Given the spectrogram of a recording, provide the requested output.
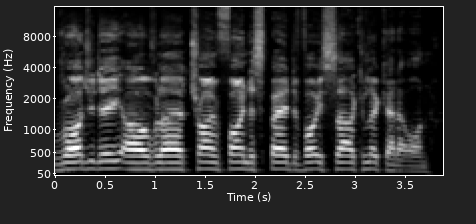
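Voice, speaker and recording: An English man chatting casually as a CB radio operator, halting and repeating his words. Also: on the high side, fairly even intonation, clear, resonant tone. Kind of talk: casual radio chat between hobbyists.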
